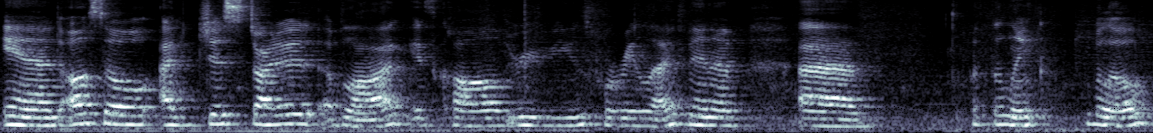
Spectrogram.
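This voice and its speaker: A woman's voice: lowish voice, fairly even intonation, takes it slowly, reverberant, a little hiss or hum. A woman from the Caribbean, co-hosting a casual couple's vlog, talking earnestly with many fillers and restarts. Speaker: vlogger, co-host of a couple's channel. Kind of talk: casual chat.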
